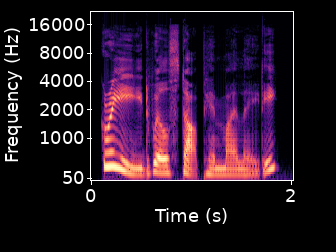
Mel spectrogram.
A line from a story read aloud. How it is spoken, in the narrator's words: Mistress Harfour replied calmly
